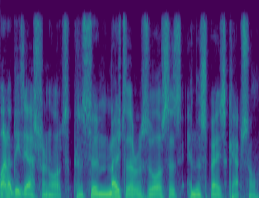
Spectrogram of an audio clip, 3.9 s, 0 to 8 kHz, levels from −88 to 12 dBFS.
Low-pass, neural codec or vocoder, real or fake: 7.2 kHz; codec, 16 kHz in and 24 kHz out, 2.2 kbps, FireRedTTS-2 codec; fake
